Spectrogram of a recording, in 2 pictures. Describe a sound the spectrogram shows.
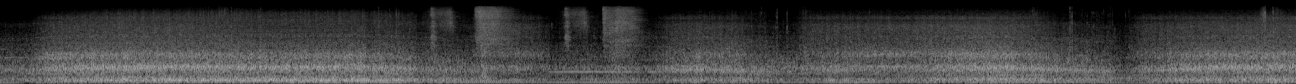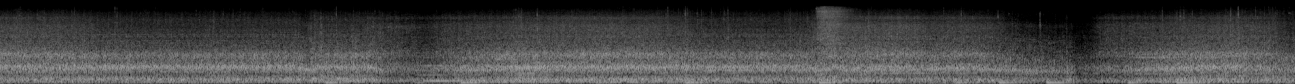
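Tyres crunch through snow.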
